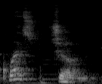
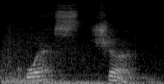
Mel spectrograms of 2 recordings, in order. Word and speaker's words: question: Muchos pronuncian esta palabra question, pero aquí la t se pronuncia como sh, la i se pronuncia i, la o se pronuncia a, así que esta palabra se pronuncia question.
